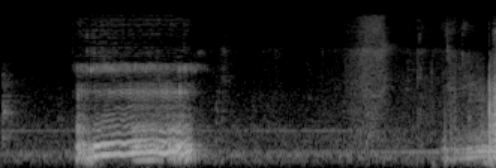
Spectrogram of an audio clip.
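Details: French Bulldog asleep, one long rattling snore with a wavering tone, then quiet breathing and the start of another snore.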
